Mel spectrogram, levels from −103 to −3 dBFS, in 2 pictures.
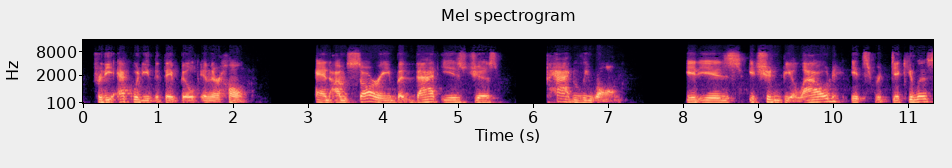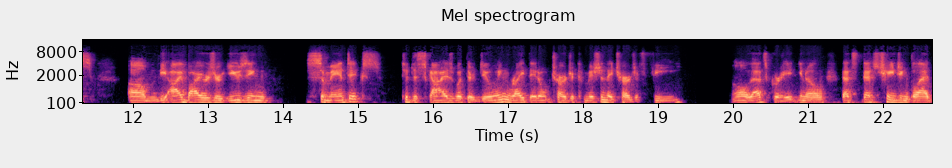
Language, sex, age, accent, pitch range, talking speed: English, male, 30-49, American, 115-145 Hz, 150 wpm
